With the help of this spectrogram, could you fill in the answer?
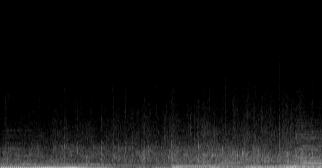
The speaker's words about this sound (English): Come on, one more time. Put your hands together. Give the Lord a hand clap.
